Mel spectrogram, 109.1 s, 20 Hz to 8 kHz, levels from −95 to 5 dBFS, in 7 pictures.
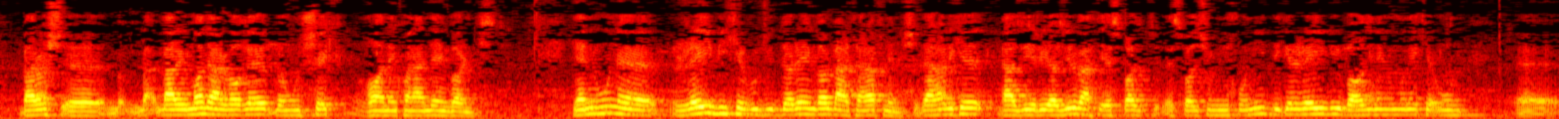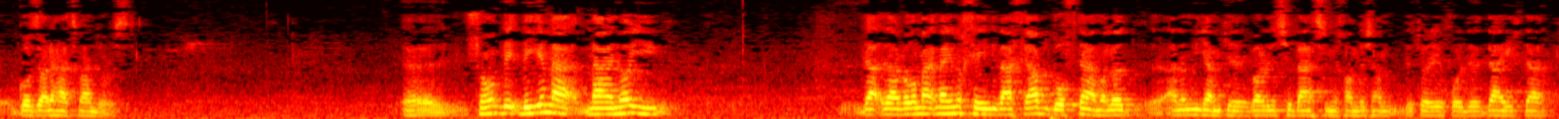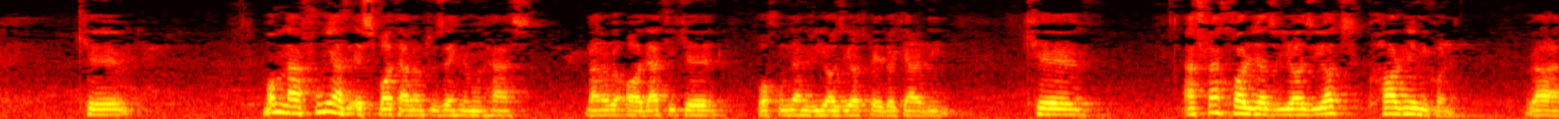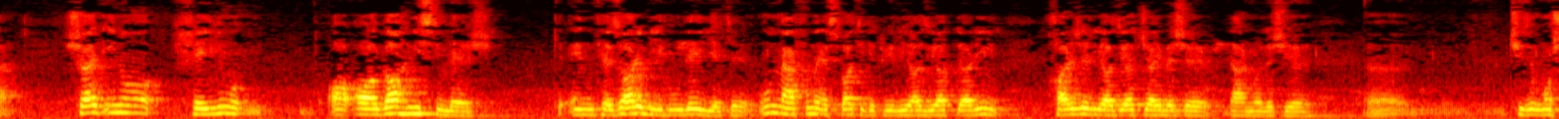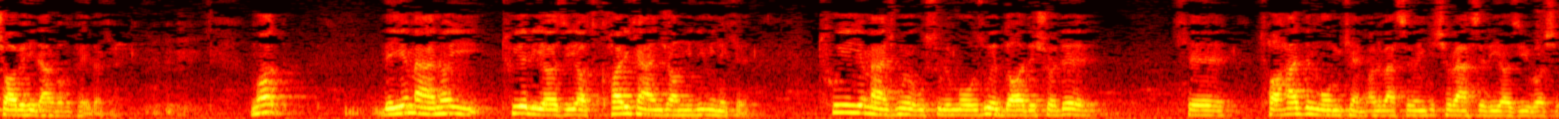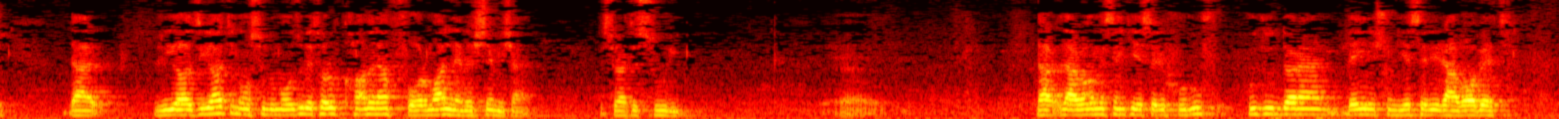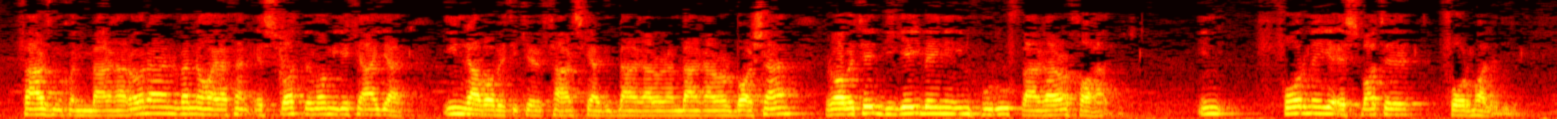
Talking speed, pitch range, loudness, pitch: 120 wpm, 120-145 Hz, -19 LUFS, 130 Hz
